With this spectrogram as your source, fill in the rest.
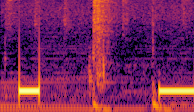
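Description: Morse code tones: two short beeps followed by a longer one, a clear steady pitch sounding in quick succession, separated by faint clicks.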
